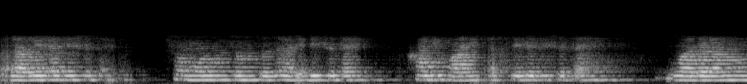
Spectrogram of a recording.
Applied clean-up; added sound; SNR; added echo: neural separator model SepFormer DNS4.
